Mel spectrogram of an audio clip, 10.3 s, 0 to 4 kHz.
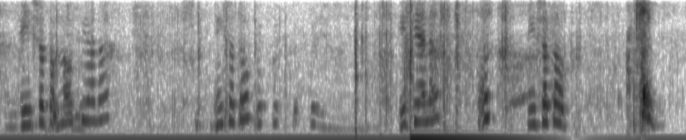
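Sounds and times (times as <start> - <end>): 
speech: 0.3 - 1.8, 2.9 - 5.2, 6.0 - 8.6, 9.4 - 10.0
sneeze: 9.4 - 10.0.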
